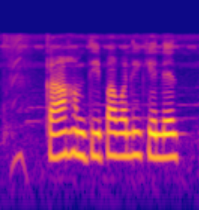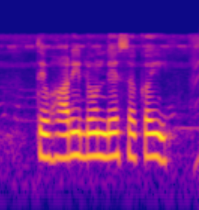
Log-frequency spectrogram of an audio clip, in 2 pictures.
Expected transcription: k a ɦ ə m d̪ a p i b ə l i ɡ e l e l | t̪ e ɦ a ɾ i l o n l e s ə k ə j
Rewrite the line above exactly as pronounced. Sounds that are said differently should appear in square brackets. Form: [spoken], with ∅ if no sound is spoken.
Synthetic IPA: k a ɦ ə m d̪ [i] p [a] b ə l i [k] e l e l | t̪ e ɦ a ɾ i l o n l e s ə k ə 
